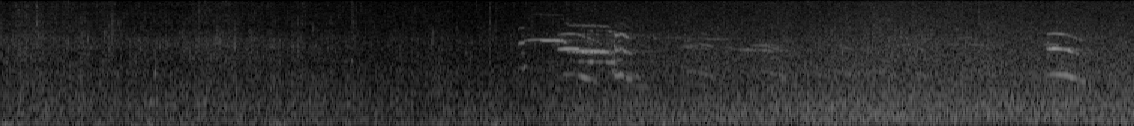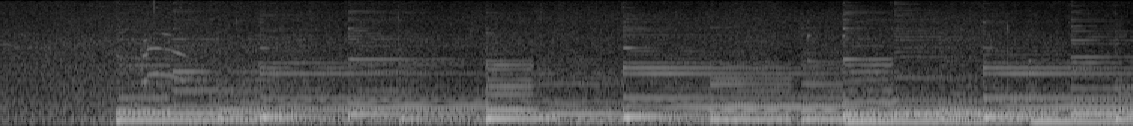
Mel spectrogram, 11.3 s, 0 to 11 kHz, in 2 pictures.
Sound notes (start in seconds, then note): 2.2 waves lapping, seagulls; 6.0 acoustic Cover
